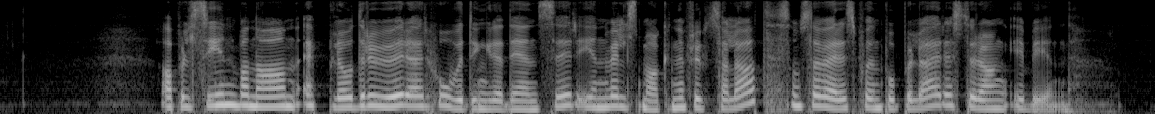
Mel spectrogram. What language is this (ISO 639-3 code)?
nor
